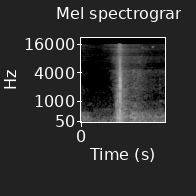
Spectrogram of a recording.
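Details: Chiropractic/osteopathic side-lying pelvic adjustment of an adult female personal trainer with stiffness in neck, shoulders, upper and lower back: one sharp crack, a joint cavitation pop.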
